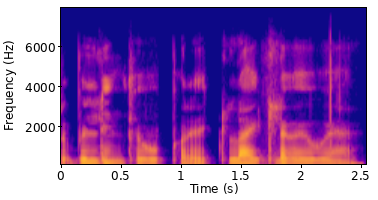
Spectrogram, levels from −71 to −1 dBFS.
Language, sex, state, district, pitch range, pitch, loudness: Hindi, male, Jharkhand, Deoghar, 100-105 Hz, 100 Hz, -21 LUFS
